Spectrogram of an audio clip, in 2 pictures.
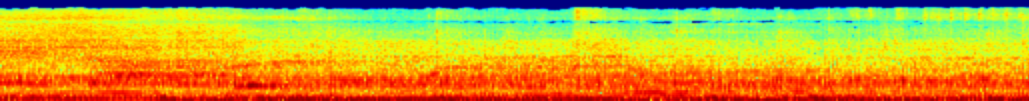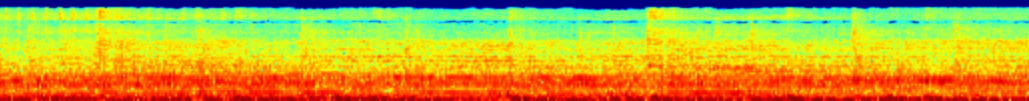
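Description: Live pop concert music played loud over the venue PA and recorded on a phone in the crowd, with a singer's voice over it. A heavy bass beat comes in about a second in.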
